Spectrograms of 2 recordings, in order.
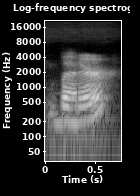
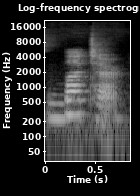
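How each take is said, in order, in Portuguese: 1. O t soa como um r rápido. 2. O t é pronunciado claramente. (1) "Os americanos dizem butter" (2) "os britânicos butter"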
